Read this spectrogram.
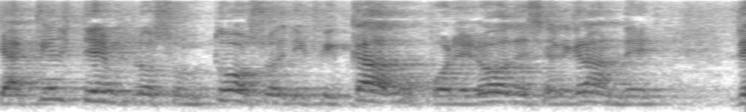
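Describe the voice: What is heard here is plain reading aloud.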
